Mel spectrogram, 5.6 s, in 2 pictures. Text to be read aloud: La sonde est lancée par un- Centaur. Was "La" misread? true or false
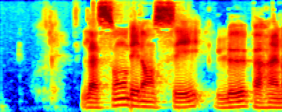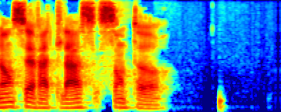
false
